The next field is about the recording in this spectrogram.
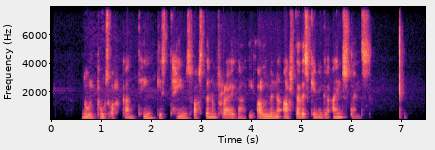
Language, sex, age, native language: Icelandic, male, 30-39, English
